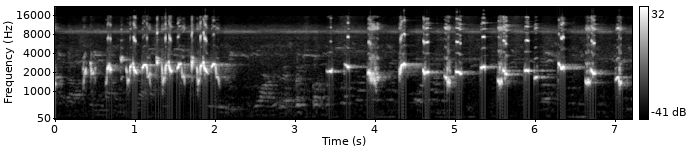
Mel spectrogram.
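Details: Rapid, warbling chatter from a yellow-vented bulbul, offered as a lure to make quiet bulbuls sing. A tumbling run of notes breaks off, then clear, evenly spaced liquid chirps follow, about two each second.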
